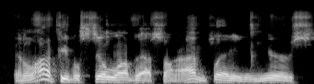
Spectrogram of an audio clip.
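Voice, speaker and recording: Here is a man with an American accent and a dark, mellow tone. His intonation is lively. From Rhode Island, US. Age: 70s. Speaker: singer-songwriter. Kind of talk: interview. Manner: halting.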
